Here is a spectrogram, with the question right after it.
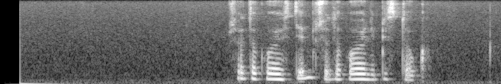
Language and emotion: Russian, neutral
